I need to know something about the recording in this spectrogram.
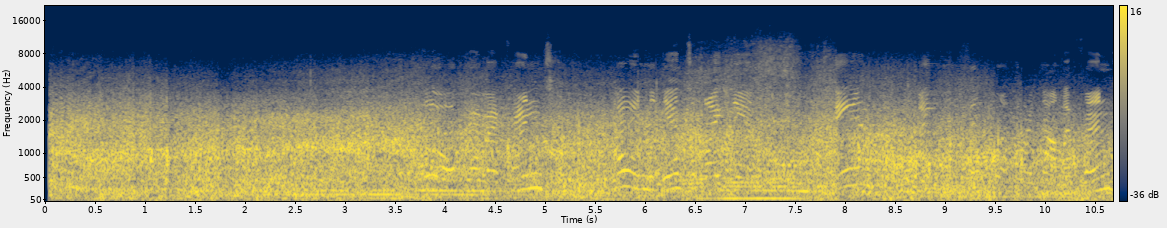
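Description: Steady road traffic noise from cars on a busy city street, with a low engine hum from a passing vehicle swelling briefly around seven seconds.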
